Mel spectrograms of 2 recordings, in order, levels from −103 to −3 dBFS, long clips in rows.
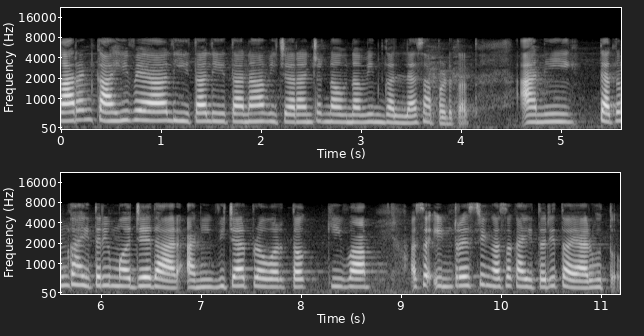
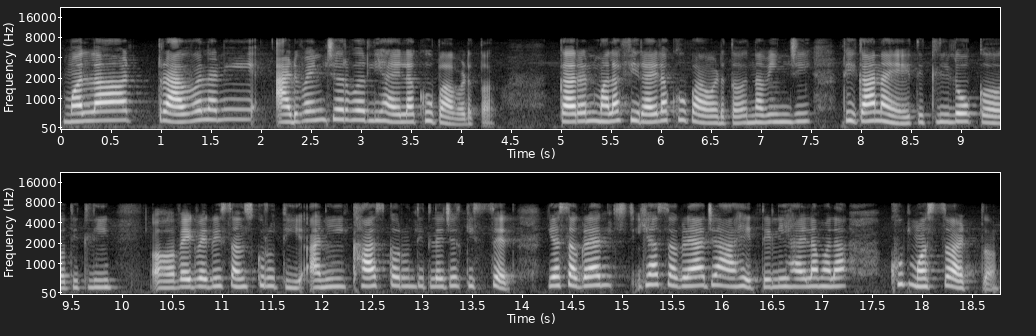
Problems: background sounds at intervals, background conversations at intervals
